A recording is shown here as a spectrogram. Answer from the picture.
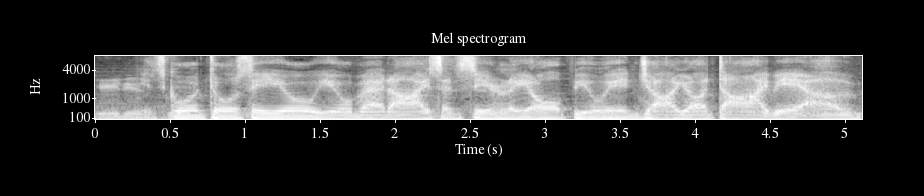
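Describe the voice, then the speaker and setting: A man's raspy put-on character voice, very deep and low, at a moderate pace with hardly any pauses, over clear background noise. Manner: slow monotone; delighted, welcoming.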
